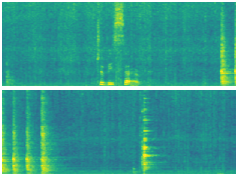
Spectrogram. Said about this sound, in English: Saute it for another minute, and your sweet pepper rice is ready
